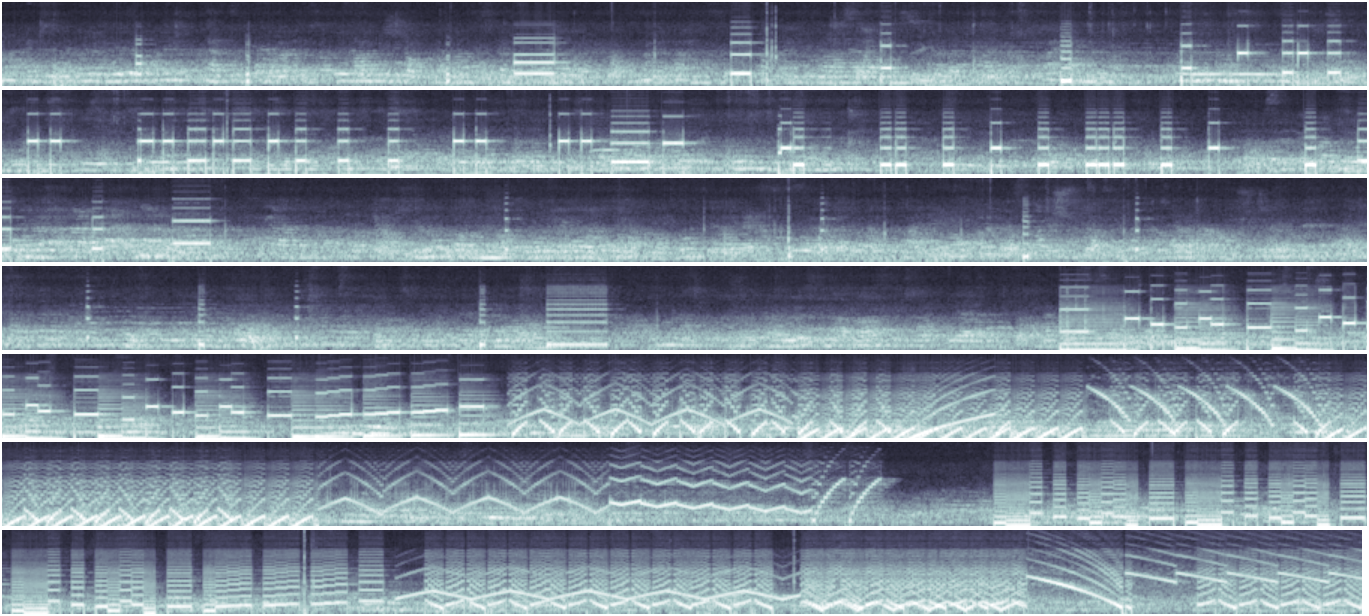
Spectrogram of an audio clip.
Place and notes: hannover, museum august kestner, installation
recording of an installation of the exhibition Oggetto Sonori about sound design - here development of digital sound design in history
soundmap d - social ambiences and topographic field recordings
Hanover, Germany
